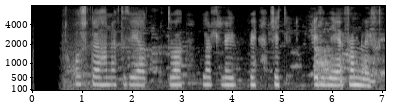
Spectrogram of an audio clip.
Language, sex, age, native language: Icelandic, female, 12, Icelandic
